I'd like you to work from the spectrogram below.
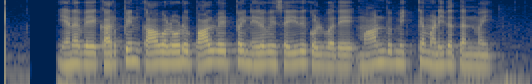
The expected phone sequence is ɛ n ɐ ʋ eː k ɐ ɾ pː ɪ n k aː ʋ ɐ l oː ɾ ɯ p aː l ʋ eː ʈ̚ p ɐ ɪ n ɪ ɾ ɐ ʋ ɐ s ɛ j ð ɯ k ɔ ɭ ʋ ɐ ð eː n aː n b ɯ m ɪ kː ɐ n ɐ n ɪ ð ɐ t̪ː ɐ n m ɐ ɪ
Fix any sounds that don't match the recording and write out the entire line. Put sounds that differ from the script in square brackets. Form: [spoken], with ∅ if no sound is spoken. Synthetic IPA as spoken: ɛ n ɐ ʋ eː k ɐ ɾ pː ɪ n k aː ʋ ɐ l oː [ɽ] ɯ p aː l ʋ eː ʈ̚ p ɐ ɪ n ɪ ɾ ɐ ʋ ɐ s ɛ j ð ɯ k ɔ ɭ ʋ ɐ ð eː [m] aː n b ɯ m ɪ kː ɐ [m] ɐ n ɪ ð ɐ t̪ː ɐ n m ɐ ɪ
